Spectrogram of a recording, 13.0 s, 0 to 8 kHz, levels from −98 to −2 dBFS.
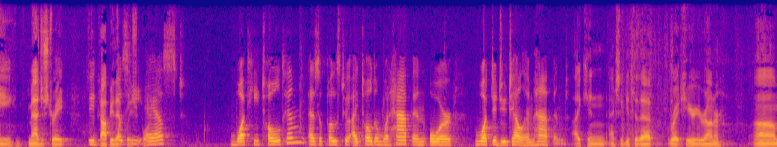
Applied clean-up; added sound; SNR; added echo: none; none; none; none.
